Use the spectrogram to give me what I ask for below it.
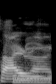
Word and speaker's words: Tyron: Well, Jake Paul's fighting Tyron Woodley, or Tyron Woodley, however you say his name. – Yeah, that's Tyron, be good.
